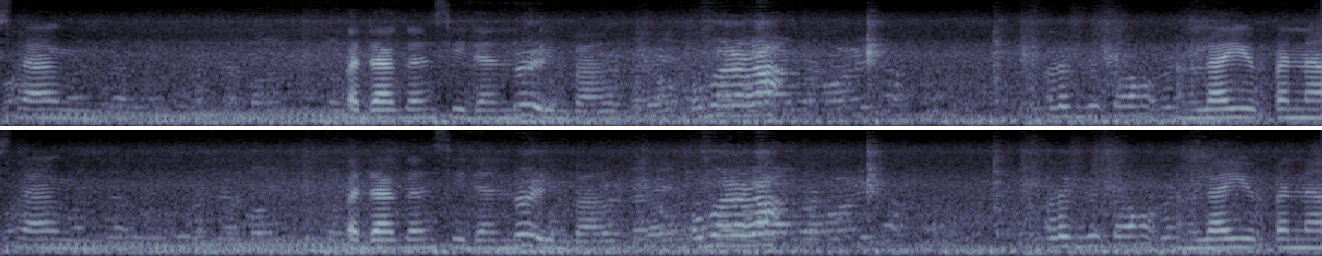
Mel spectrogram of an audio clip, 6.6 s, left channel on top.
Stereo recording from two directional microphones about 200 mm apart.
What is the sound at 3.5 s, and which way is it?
Speech, 40° right (ahead or behind).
